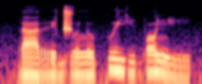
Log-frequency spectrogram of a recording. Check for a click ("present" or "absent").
absent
